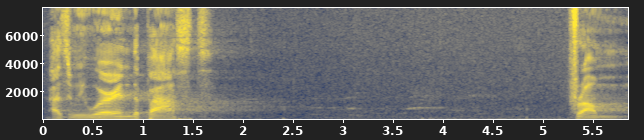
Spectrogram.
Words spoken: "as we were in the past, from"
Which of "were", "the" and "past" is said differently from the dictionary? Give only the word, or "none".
none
